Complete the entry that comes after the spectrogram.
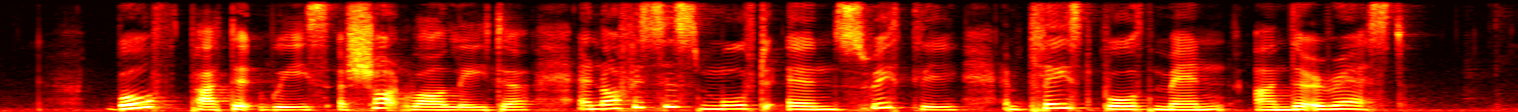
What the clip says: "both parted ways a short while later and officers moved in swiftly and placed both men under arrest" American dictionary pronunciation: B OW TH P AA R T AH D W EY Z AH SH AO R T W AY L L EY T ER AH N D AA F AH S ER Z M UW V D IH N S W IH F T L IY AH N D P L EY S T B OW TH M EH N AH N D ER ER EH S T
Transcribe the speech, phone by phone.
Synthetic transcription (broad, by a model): B OW TH P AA T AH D W EY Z AH SH AO T W AY L L EY T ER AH N AA F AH S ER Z M UW V D IH N S W IH F T L IY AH N P L EY S T B OW TH M EH N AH N D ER ER EH S T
